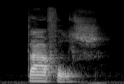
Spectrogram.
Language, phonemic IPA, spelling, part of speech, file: Dutch, /ˈtafəɫs/, tafels, noun, Nl-tafels.ogg
- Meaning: plural of tafel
